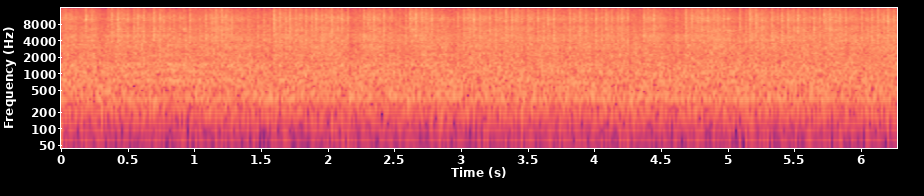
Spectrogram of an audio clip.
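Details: John Deere LA100 riding mower, long-sat, running off choke: a steady, fast buzz at even speed with no misses, knocks or ticks. It runs smoothly; owner suspects a failed spark plug and expects run time to help.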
